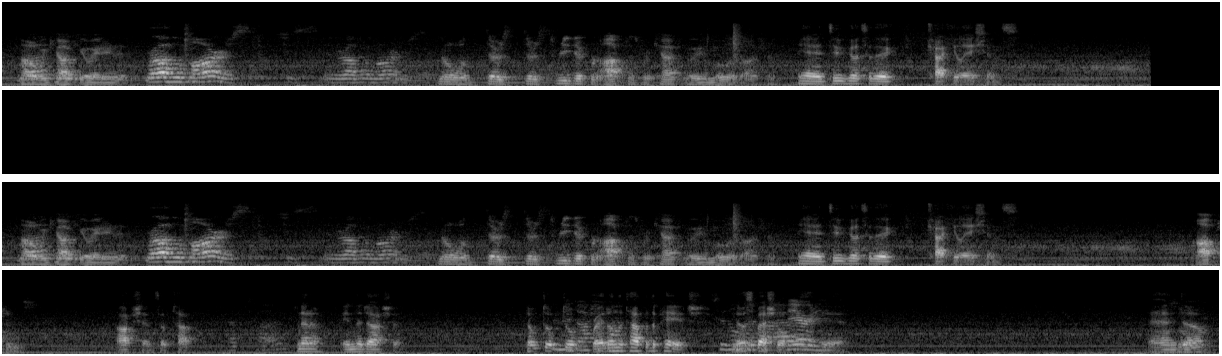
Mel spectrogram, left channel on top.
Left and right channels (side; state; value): left; drops out; at 11.5 s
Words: How are we calculating it? Rahu Mars. She's in Rahu Mars. No, well, there's 3 different options for calculating Muladasha. Yeah, do go to the calculations. Options. Options up top. Up top? No, in the dasha. Don't, In the dasha right on the box. top of the page. To the No left. special. There it is. Yeah. And So-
